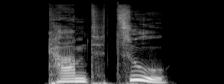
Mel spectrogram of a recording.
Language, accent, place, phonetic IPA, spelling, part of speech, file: German, Germany, Berlin, [kaːmt ˈt͡suː], kamt zu, verb, De-kamt zu.ogg
- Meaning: second-person plural preterite of zukommen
